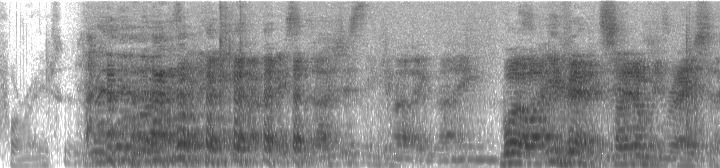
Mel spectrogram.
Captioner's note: students laughing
